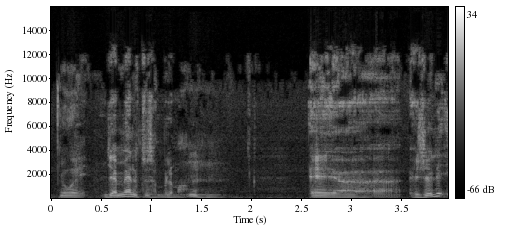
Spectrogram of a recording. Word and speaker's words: N'Djamena: a fini par adopter N'Djamena. Et le nom a été écrit tel que c'est prononcé. Quand je suis revenu, j'ai écrit N'Djamena, N'Djamena sans N. Oui. N'Djamena tout simplement.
